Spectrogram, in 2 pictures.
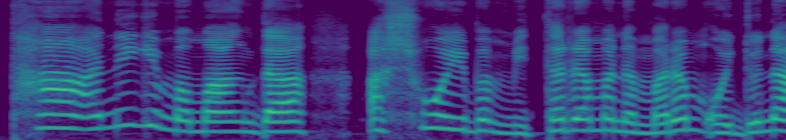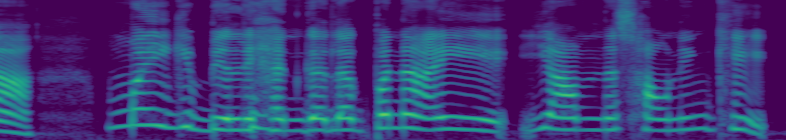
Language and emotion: Manipuri, angry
